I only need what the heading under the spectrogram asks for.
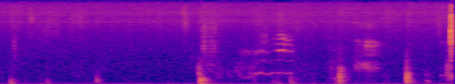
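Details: Groggy kittens just back from neutering, still on pain medication, indoors in a small room; short drawn-out meows with a wavering tone, set among thumps, rustling and soft handling noises.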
